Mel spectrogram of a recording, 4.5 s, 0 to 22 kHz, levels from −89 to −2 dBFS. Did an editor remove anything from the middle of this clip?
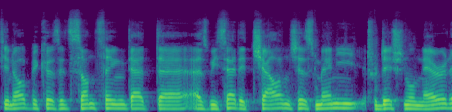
yes; 1 cut; at 3.6 s

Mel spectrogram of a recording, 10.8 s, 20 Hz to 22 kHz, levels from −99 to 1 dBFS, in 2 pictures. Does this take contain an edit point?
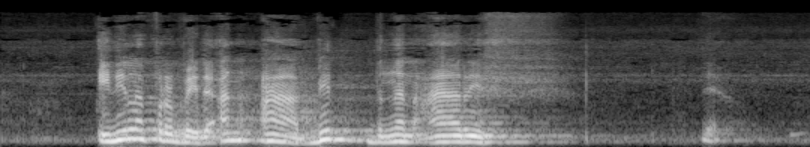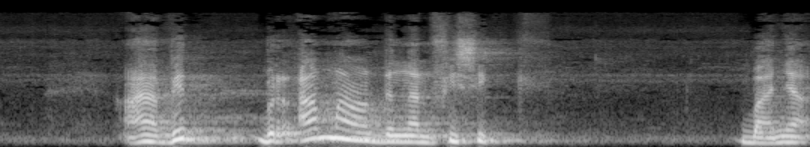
yes; 1 cut; at 0.9 s

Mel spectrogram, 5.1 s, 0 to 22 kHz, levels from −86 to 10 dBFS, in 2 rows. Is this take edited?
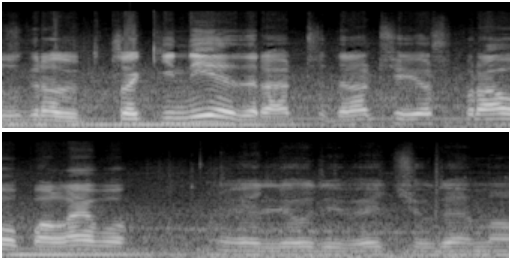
yes; 1 cut; at 3.4 s

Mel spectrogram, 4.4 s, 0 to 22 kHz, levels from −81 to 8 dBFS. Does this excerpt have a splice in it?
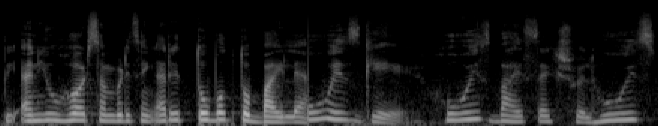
yes; 1 cut; at 2.0 s

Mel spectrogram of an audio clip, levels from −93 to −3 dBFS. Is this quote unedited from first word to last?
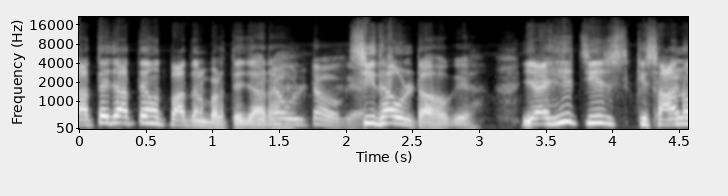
yes; 0 cuts

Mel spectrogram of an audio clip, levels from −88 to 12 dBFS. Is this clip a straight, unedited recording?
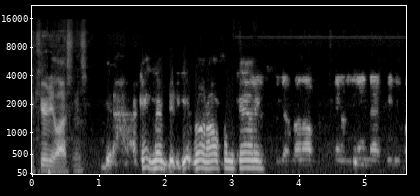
no; 1 cut; at 0.9 s

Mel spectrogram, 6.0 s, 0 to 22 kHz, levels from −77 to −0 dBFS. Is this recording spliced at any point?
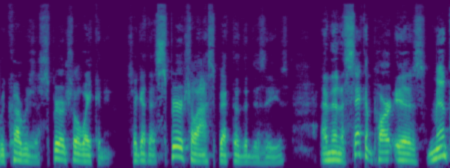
no; 0 cuts

